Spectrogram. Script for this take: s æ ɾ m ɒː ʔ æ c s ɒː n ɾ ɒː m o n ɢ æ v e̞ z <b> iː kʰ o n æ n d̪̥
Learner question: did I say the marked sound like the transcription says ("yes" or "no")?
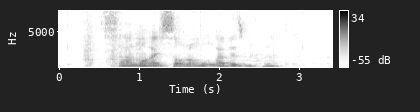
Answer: no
